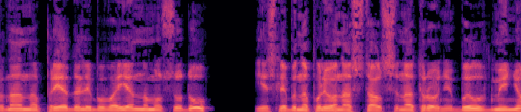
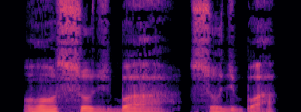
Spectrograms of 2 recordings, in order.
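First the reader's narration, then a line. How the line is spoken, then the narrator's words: Abbot's whisper. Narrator (Russian): прошептал аббат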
